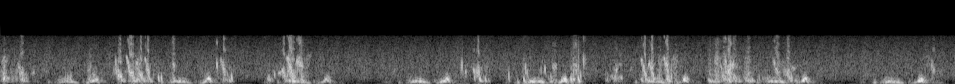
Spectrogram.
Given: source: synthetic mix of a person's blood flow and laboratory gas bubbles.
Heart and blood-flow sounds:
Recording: Doppler ultrasound of blood flow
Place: precordium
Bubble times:
0.00-0.36 s: bubbles
0.63-0.74 s: bubbles
0.86-1.04 s: bubbles
1.10-1.66 s: bubbles
1.71-1.78 s: bubbles
2.13-2.36 s: bubbles
2.67-3.12 s: bubbles
4.57-4.90 s: bubbles
5.05-5.13 s: bubbles
5.20-5.31 s: bubbles
5.38-5.58 s: bubbles
5.67-5.90 s: bubbles
6.04-6.24 s: bubbles
6.38-6.81 s: bubbles
7.06-7.69 s: bubbles
7.71-8.00 s: bubbles
9.27-9.36 s: bubbles
From the record:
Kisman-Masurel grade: 333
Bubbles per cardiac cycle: rolling drumbeat, 9 or more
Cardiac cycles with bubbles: 50 to 99%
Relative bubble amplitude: loud (0.450 to 0.775)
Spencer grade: 3 (all of the cardiac periods contain showers or single bubble signals, but not dominating or overriding the cardiac motion signals)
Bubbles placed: only in the low amplitude regions of the cardiac cycle

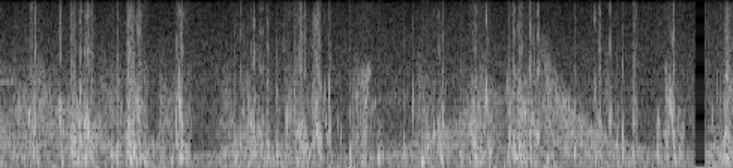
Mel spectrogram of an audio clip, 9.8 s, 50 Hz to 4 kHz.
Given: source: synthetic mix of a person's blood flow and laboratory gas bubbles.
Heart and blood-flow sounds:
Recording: Doppler ultrasound of blood flow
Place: subclavian vein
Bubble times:
0.00-0.06 s: bubbles
0.15-0.57 s: bubbles
0.73-1.29 s: bubbles
1.39-1.99 s: bubbles
2.09-2.58 s: bubbles
3.06-4.60 s: bubbles
4.63-5.13 s: bubbles
5.36-5.44 s: bubbles
5.48-5.55 s: bubbles
5.58-5.97 s: bubbles
6.12-6.59 s: bubbles
6.72-7.23 s: bubbles
7.27-7.36 s: bubbles
7.64-7.72 s: bubbles
7.86-8.05 s: bubbles
8.09-8.36 s: bubbles
8.41-8.53 s: bubbles
8.71-9.15 s: bubbles
9.47-9.78 s: bubbles
From the record:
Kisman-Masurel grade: 343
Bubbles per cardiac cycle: rolling drumbeat, 9 or more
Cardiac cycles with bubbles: 100%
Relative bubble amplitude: loud (0.450 to 0.775)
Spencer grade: 3 (all of the cardiac periods contain showers or single bubble signals, but not dominating or overriding the cardiac motion signals)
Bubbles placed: anywhere in the cardiac cycle

